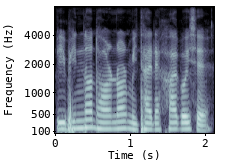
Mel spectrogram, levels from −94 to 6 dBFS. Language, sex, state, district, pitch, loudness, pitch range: Assamese, male, Assam, Kamrup Metropolitan, 150 Hz, -15 LUFS, 145-155 Hz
